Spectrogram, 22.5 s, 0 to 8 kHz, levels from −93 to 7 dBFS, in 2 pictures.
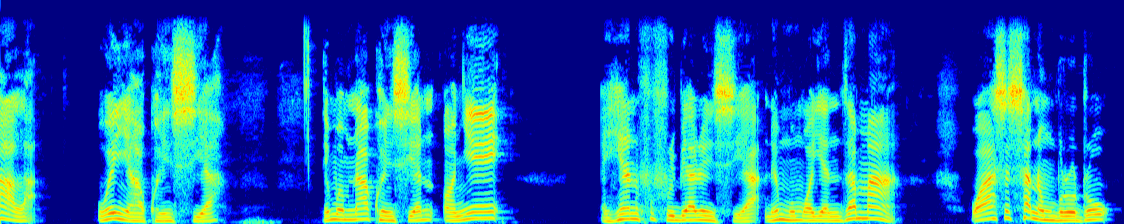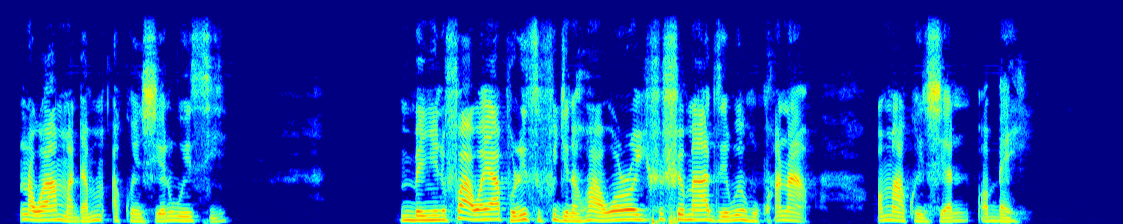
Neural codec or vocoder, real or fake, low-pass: none; real; 7.2 kHz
